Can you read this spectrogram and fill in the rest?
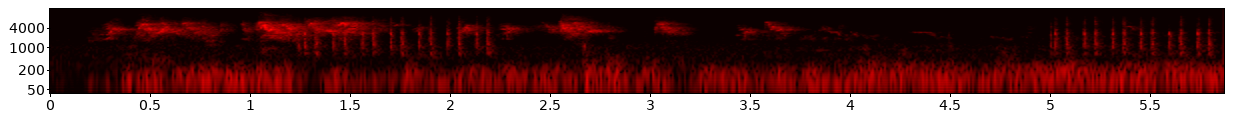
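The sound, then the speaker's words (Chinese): Many small birds chasing each other chirp and tweet at 6 a.m. at the Summer Palace (Yiheyuan) during the National Day holiday, in rapid, overlapping bursts of high-pitched calls, fairly loud and nearly continuous, over a steady low rustling background with no talking. “国庆假期观鸟：凌晨6点颐和园的寂静之声”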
